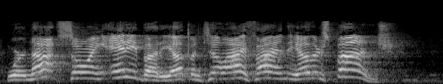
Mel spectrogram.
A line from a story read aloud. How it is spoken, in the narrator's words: the nurse didn't feel like she had much choice, so she yelled back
